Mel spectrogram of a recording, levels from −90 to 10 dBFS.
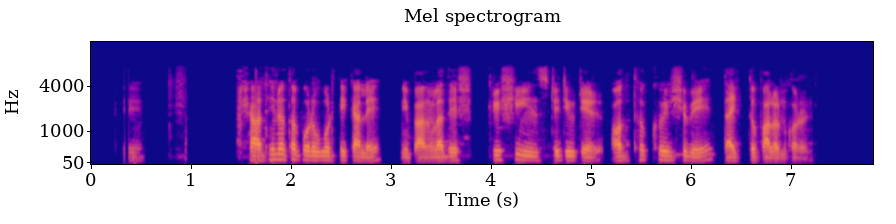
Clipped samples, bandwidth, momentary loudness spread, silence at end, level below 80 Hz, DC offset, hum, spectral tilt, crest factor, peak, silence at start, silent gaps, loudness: under 0.1%; 7.8 kHz; 12 LU; 0.65 s; -64 dBFS; under 0.1%; none; -5 dB/octave; 22 dB; -2 dBFS; 0.35 s; 0.54-0.76 s, 0.97-1.44 s, 2.91-3.09 s, 3.81-3.96 s, 5.13-5.19 s, 6.26-6.32 s, 6.53-6.57 s; -23 LUFS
